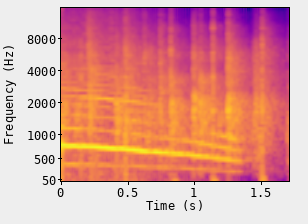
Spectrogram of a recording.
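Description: An audience claps loudly and continuously to welcome a guest, the scattered hand claps filling the space, while a long sustained tone slides slowly downward over the applause before fading out.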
